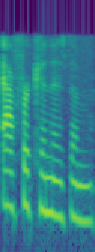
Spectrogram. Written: Africanism

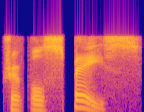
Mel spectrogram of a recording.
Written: triple-space

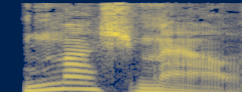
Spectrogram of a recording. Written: mushmouth

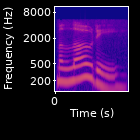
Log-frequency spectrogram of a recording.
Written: maloti

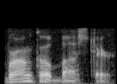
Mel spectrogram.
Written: broncobuster

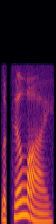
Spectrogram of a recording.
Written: lapilli

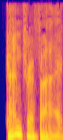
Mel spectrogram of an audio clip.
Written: countryfiedness

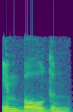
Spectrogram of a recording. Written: embolden

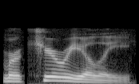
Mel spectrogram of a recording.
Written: mercurially

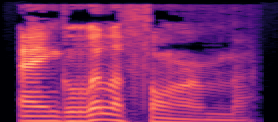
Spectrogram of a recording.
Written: anguilliform

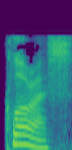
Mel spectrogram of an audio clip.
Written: chlorous

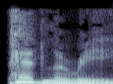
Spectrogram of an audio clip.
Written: pedlery

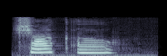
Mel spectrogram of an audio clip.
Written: choco

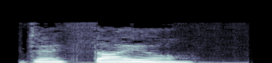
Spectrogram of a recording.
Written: dithiol

